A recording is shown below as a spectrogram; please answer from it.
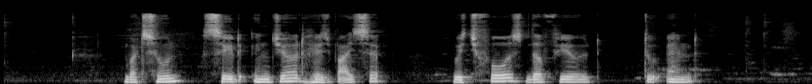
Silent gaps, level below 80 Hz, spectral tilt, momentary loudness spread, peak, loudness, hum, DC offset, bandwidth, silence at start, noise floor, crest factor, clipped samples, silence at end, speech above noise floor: none; -52 dBFS; -4.5 dB/octave; 10 LU; 0 dBFS; -17 LUFS; none; under 0.1%; 11.5 kHz; 1.25 s; -58 dBFS; 18 dB; under 0.1%; 0.3 s; 42 dB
